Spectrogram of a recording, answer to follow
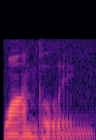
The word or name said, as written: wambling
